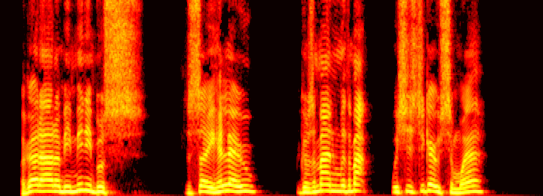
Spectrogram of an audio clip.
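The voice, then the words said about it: Failed Irish accent, sounds British. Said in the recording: “I know he's Irish... I couldn't do it. It's just like a crappy British accent just came out. I shouldn't have even tried it.”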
